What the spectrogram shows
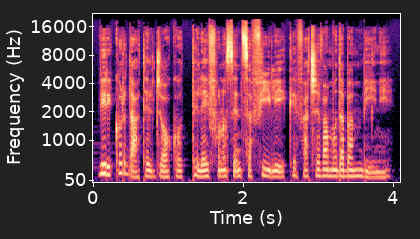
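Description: A woman hosting and narrating a scripted story in a measured way, with dramatic pauses. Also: deep voice, dark tone, no room sound, studio quality. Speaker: host and narrator of a storytelling show. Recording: music behind the voice.

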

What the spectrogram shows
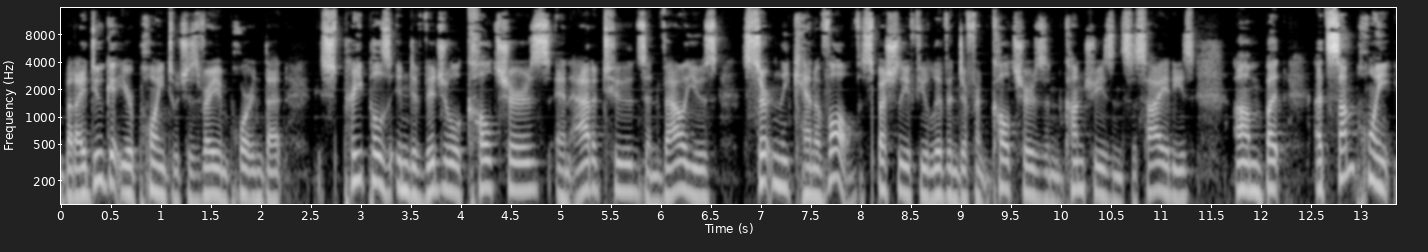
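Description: A man's voice: mid-range voice, fairly bright tone. A man hosting a podcast conversation, responding in an easy conversational way. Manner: conversational, builds on the guest's points.

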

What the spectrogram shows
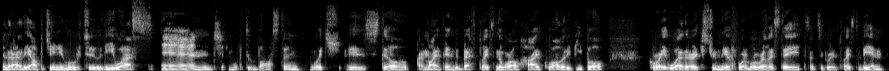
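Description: A very deep-voiced male CEO from Switzerland who grew up in France. He speaks briskly with dry humor, on a dull, dry remote recording. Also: flat delivery, breathy edge, no echo. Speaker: company CEO. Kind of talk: interview guest.

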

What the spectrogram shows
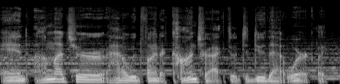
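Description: A man's voice: low-pitched, animated, moderate pace, music in the background. A man co-hosting a podcast in casual, conversational science chat. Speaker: podcast host.

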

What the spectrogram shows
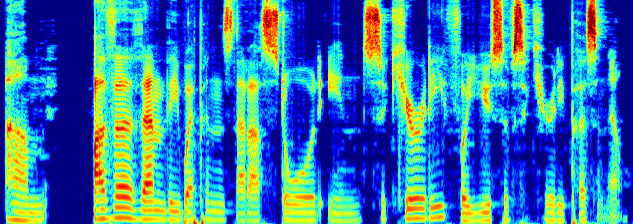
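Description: A man's voice: fairly low pitch, fairly even intonation, moderate pace, a bit bright. A man playing a tabletop game, asking questions hesitantly with many ums. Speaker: player. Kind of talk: casual tabletop play.

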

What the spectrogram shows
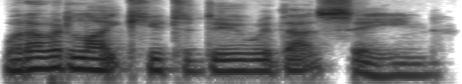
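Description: Gravelly-voiced man guiding a visualization. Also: mid-range voice, no room sound, clean studio sound. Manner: slow, calm, instructive pacing with counted cues. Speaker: therapist guiding a client. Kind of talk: guided visualization exercise.

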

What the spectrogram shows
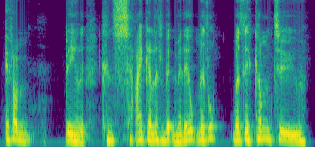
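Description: This film podcast host, a man in his thirties, has a mid-range, slightly rough voice with a darkish tone and a fairly quick pace. Chatting casually about movies, he speaks with enthusiasm and emphasis, repeating himself to build his arguments.

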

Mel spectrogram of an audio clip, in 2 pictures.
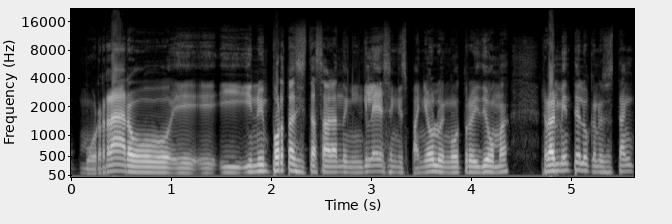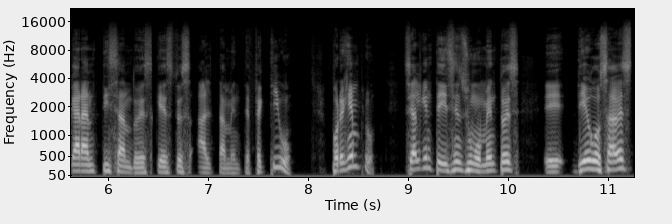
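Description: Smooth-voiced Guatemalan man coaching listeners. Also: medium pitch, dry recording, clean studio sound. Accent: Guatemalan Spanish. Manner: earnest explainer, addresses listener directly; lively shifts in loudness and emphasis. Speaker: podcast host. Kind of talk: motivational teaching monologue.

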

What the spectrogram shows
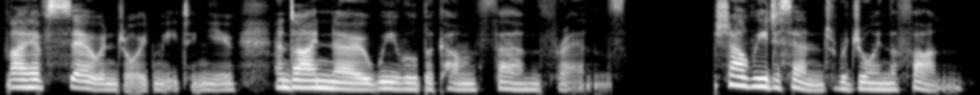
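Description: A man's voice: a little high, unhurried, no echo, studio quality. A man reading a story, voicing a gracious and scheming female empress with regal, polished speech. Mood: gentle, gracious.

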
